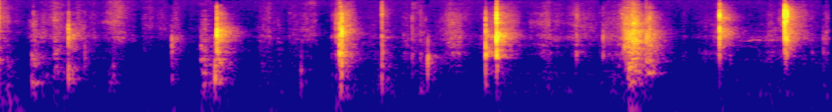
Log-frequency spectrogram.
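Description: A sheet of thick paper being folded and creased by hand: a string of short, irregular crinkles and rubbing strokes as the fold is pressed flat, loudest about halfway through and just before the end.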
